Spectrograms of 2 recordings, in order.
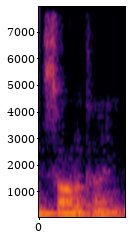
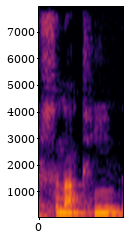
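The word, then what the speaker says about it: Sonatine: uh and i chose though it was between sonotan and judo or sanateen as it's actually pronounced energy though and i just i want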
